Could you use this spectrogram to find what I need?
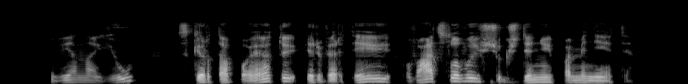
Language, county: Lithuanian, Vilnius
